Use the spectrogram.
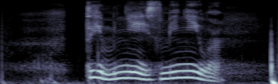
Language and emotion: Russian, angry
